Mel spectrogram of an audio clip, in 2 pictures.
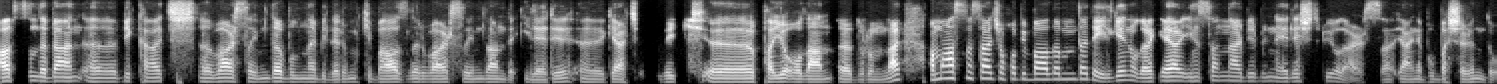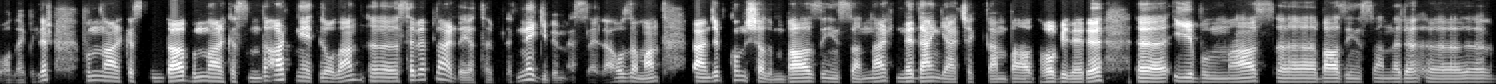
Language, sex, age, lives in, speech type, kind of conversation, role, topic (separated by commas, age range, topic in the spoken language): Turkish, male, 35-39, Poland, conversation, unstructured, none, Sence bazı hobiler insanları neden itici gösterir?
